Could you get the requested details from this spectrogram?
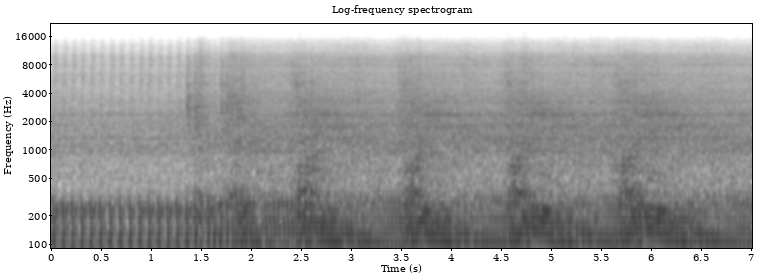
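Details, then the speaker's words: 1974 Honda CB450 twin, after the ignition timing was reset, has an even idle beat and clean throttle blips, running nicely on both cylinders; there is slight left-cylinder smoke, expected to clear as it warms after sitting. "so let's see [Music] she is running nicely on both cylinders"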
